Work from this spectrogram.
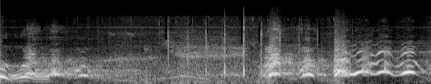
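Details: Afghan Hound named Salma barks at a playful Doberman during a walk on 24 March 2009, caught in heavy falling snow and sleet. Wavering, whining yelps repeat rapidly, and people talk close by.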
